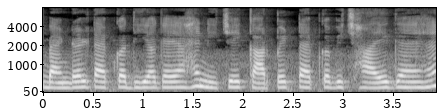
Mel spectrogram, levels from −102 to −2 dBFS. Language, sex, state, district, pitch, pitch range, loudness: Hindi, female, Maharashtra, Washim, 195 Hz, 190-200 Hz, -15 LUFS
